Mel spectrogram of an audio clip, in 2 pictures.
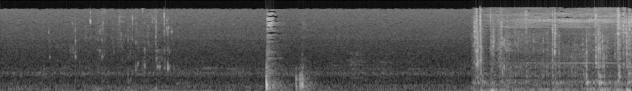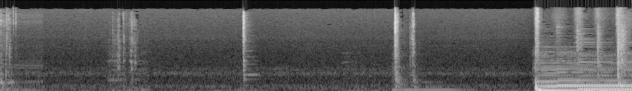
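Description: A cassette tape and a portable cassette boombox being handled: a scattering of sharp plastic clicks, with a longer rattle of handling about five seconds in and a low thud near ten seconds. Music with guitar starts abruptly just before the end.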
